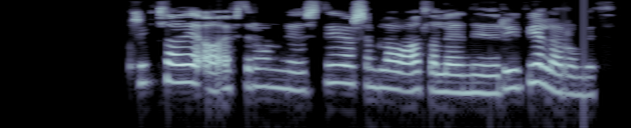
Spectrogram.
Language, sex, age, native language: Icelandic, female, 30-39, Icelandic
